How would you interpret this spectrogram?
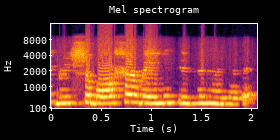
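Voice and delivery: ordinary delivery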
